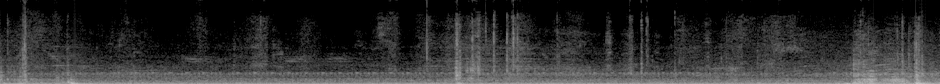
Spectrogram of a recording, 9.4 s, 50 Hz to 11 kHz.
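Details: Toyota Innova Crysta BS6 diesel, about one year old: low, even diesel clatter at idle with no heavy knocks or misses, just usual injector rattle; sounds like a healthy diesel.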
